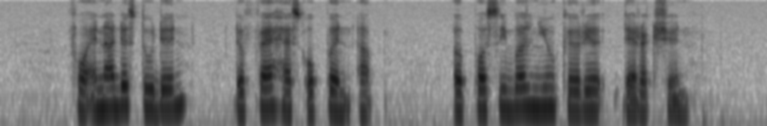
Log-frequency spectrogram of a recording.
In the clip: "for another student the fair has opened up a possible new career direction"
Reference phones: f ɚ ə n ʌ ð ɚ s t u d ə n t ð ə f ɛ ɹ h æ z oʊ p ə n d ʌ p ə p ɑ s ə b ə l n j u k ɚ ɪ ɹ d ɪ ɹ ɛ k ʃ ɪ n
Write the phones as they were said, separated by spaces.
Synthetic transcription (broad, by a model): f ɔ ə n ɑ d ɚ s t u d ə n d ə f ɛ h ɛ s oʊ p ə n ɑ p ə p ɑ s ə b ə l n j u k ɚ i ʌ d ɪ ɹ ɛ k ʃ ɪ n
